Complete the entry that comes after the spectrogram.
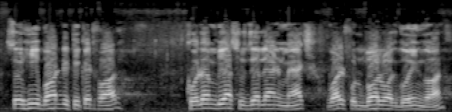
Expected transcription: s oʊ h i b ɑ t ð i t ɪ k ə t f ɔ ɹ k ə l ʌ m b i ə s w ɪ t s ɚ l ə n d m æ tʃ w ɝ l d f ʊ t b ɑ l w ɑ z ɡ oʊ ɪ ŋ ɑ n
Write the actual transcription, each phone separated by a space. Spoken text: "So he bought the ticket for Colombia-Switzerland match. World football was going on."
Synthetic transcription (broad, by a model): s oʊ h i b ɑ t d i t ɪ k ə t f ɔ ɹ k ə l ʌ m b i ə s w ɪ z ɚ l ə n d m æ tʃ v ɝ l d f ʊ t b ɑ l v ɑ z ɡ oʊ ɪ ŋ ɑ n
